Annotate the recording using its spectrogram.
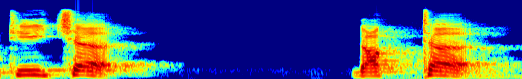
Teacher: இதை என்ன சொல்லுவாங்க, டீச்சர் டாக்டர் அப்படிம்பாங்க. அதாவது இந்த கடைசி ஆர் உச்சரிக்காத விதத்தில் இருக்கும். அப்போ அது மாதிரி ஆயிடக்கூடாது.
